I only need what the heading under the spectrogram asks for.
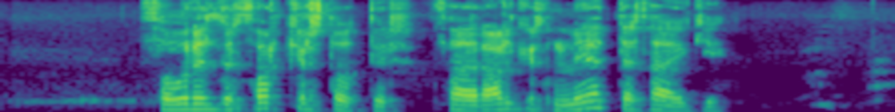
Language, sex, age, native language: Icelandic, male, 30-39, Icelandic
